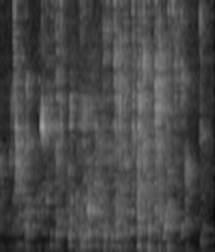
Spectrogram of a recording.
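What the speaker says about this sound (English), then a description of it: "I'm going to pour a little bit into my water" Clay slip of milkshake consistency poured into water to tint plaster, a soft faint trickling splash lasting a couple of seconds, close and without talk.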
